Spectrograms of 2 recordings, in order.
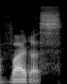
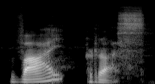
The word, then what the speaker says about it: virus: Rồi từ này chúng ta sẽ đọc là virus. Thì sẽ viết cái phiên âm nha, chúng ta mở từ điển Oxford lên nha. Đây là âm A I nè, A I âm I ha. Virus.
